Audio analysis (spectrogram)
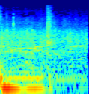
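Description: Applause played from a soundboard during a live talk show, a brief burst of clapping and crowd noise with a low hum beneath it.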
